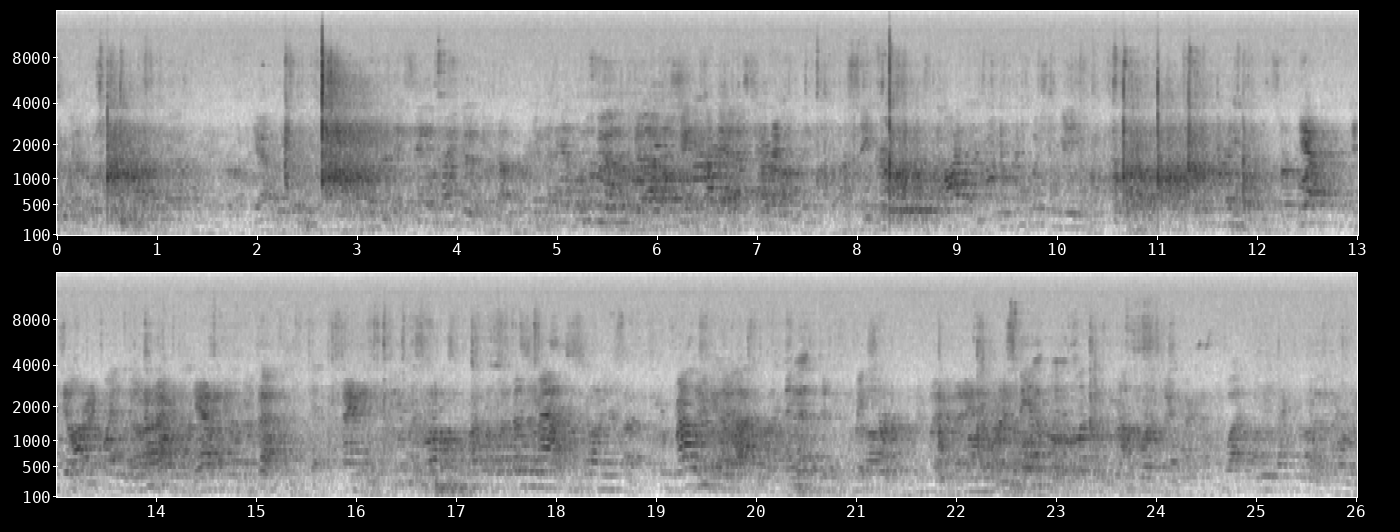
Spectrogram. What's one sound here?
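Several people talk at once in a large echoing hall.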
